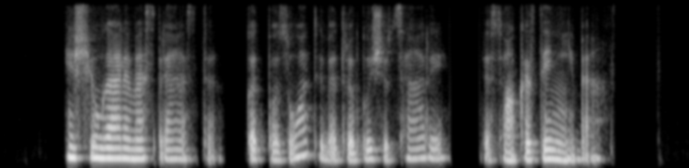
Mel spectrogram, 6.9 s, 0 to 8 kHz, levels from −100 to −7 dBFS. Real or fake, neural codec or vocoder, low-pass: real; none; 7.2 kHz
